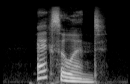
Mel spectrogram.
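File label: "excellent", english, female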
